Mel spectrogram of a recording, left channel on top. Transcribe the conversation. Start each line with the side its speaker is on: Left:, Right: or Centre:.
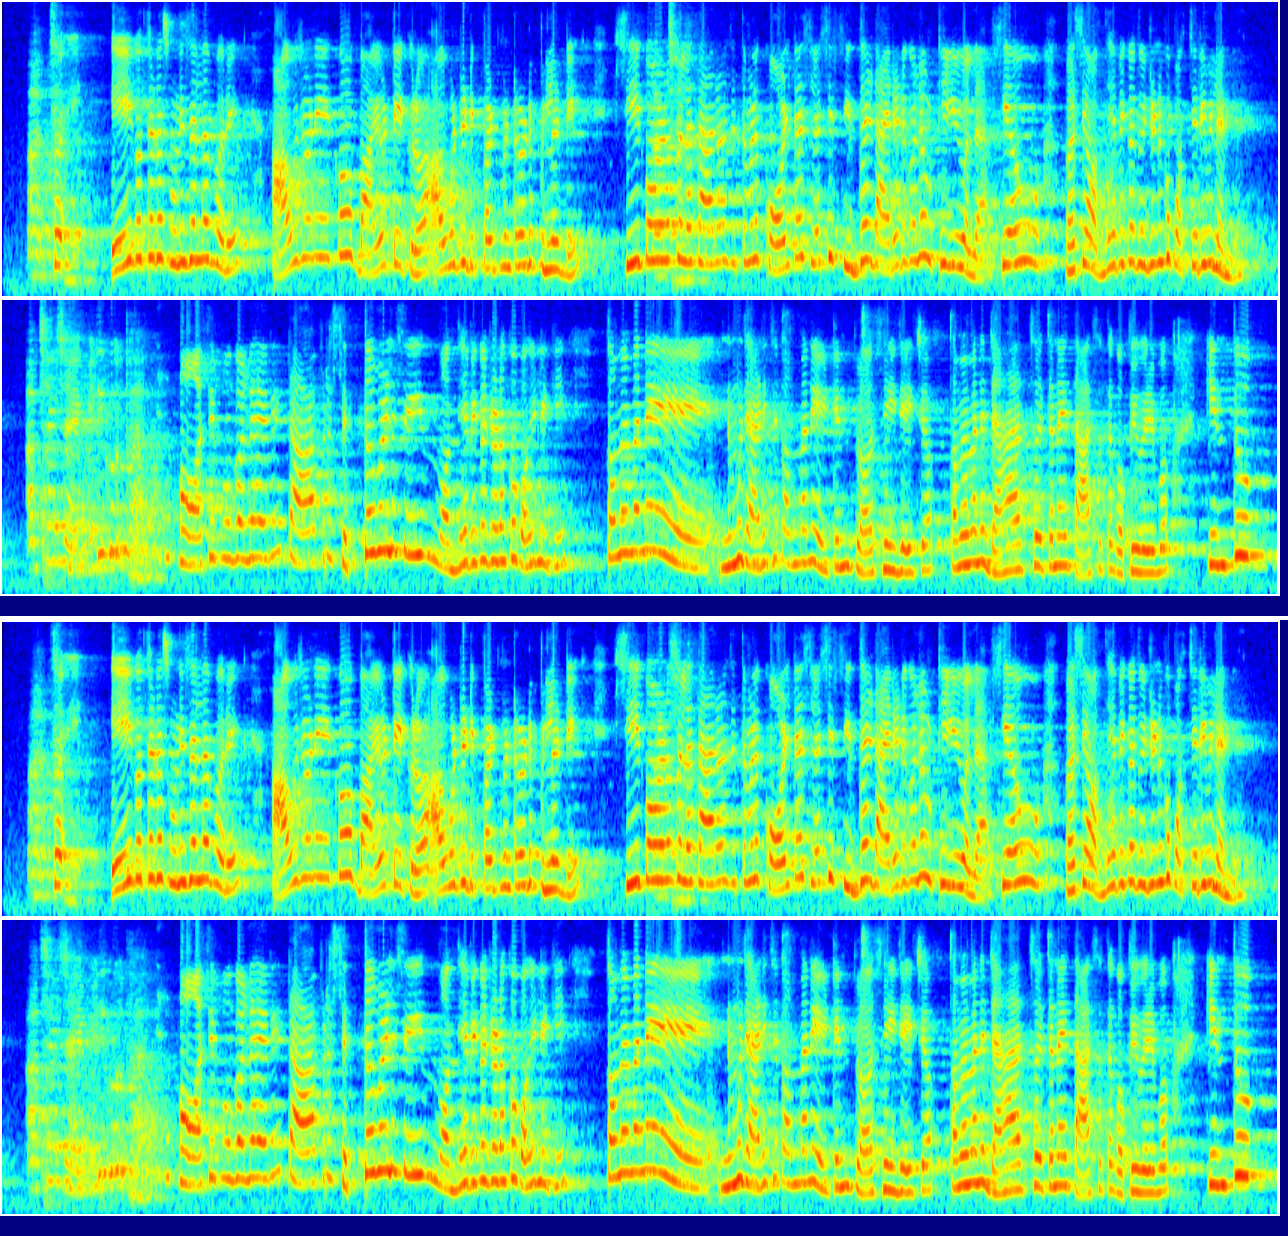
Left: ଆଚ୍ଛା
Right: ତ ଏ ଏଇ କଥାଟା ଶୁଣି ସାରିଲା ପରେ ଆଉ ଜଣେ ଏକ ବାୟୋଟେକ୍ ର ଆଉ ଗୋଟେ ଡି ପାର୍ଟମେଣ୍ଟ ର ଗୋଟେ ପିଲାଟେ ସିଏ କଣ
Left: ଆଚ୍ଛା
Right: କଲା
Left: ଆଚ୍ଛା
Right: ତାର ଯେ ତେବେଳେ କଲଟା ଆସିଲା ସିଏ ସିଧା ଡାଇରେକ୍ଟ ଗଲା ଉଠିକି ଗଲା, ସିଏ ଆଉ ସେ ଅଧ୍ୟାପିକା ଦୁଇଜଣଙ୍କୁ ପଚାରିବିଲାନି।
Left: ଆଚ୍ଛା ଆଚ୍ଛା ଏମିତି କଥା।
Right: ହଁ ସେ ପୁଅ ଗଲା ହେରି। ତାପରେ ସେତେବେଳେ ସେଇ ମଧ୍ୟାପିକା ଜଣକ କହିଲେ କି ତମେମାନେ ମୁଁ ଜାଣିଚି ତମେମାନେ ଏଇଟିନ୍ ପ୍ଲସ ହେଇଯାଇଛ, ତମେମାନେ ଯାହା ସହିତ ନାଇଁ ତା ସହିତ ଗପି ପାରିବ। କିନ୍ତୁ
